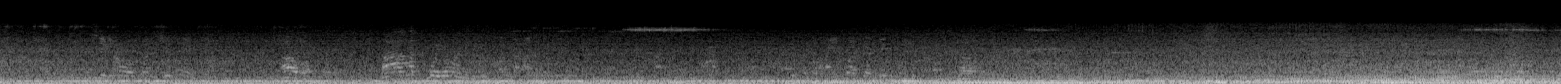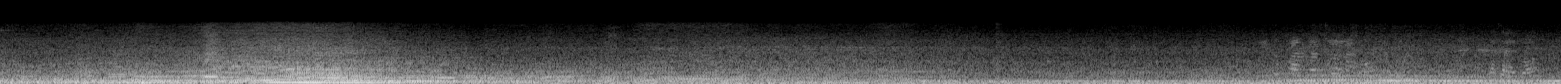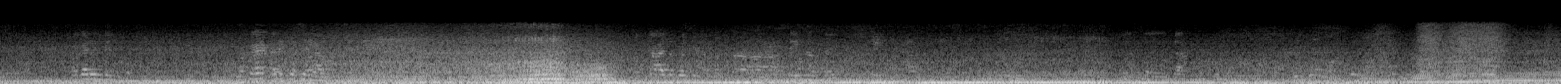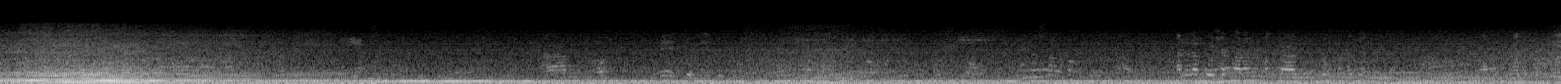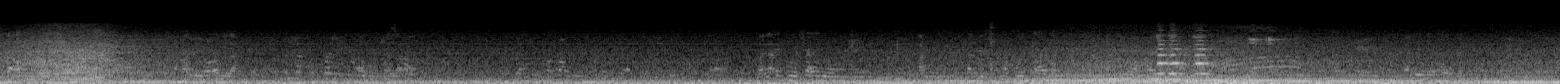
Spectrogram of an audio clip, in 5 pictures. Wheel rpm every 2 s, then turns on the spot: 0, 0, 0, 0, 0, 0, 0, 0, 0, 0, 0, 0, 0, 0, 0, 0, 0, 0, 0, 0, 0, 0, 0, 0, 0, 0, 0, 0, 0, 0, 0, 0, 0, 0, 0, 0, 0, 0, 0.
none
